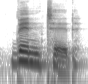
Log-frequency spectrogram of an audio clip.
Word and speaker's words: Vinted: And then the last vowel is just a schwa because it's in an unstressed syllable. So you just go from the T to the D. Vinted, tid, vinted.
